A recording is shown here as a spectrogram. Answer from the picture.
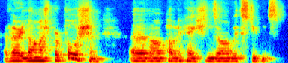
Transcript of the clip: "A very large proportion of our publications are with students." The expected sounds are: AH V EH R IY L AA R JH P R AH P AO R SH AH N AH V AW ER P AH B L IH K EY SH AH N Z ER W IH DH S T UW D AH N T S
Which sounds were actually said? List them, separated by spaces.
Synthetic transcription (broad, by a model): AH V EH R IY L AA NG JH P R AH P AO SH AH N AH V AW ER P AH B L IH K EY SH AH N Z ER W IH DH S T UW D N T S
